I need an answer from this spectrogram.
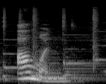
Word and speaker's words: almond: that is salmon and almond okay so these two popular foods are tricky because the l is silent in both so you don't say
